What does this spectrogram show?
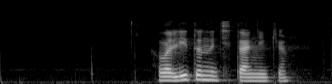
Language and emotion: Russian, neutral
